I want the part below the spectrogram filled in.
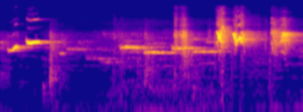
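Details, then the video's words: Greater green leafbird delivering a full 'ngentrok jenggrik' fighting song to rouse other leafbirds: clear drawn-out whistles that step down in pitch, then a burst of high, scratchy chattering notes. "CUCAK IJO TARUNG FULL NGENTROK JENGGRIK DI JAMIN BIKIN EMOSI CUCAK IJO LAIN"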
